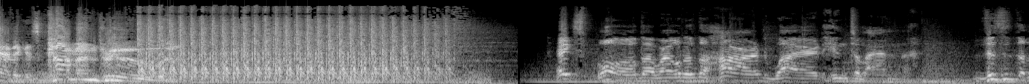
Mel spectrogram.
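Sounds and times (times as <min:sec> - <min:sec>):
speech: 0:00.2 - 0:01.8, 0:05.6 - 0:10.2
.50 caliber machine gun firing from a roof turret: 0:01.4 - 0:05.0.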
